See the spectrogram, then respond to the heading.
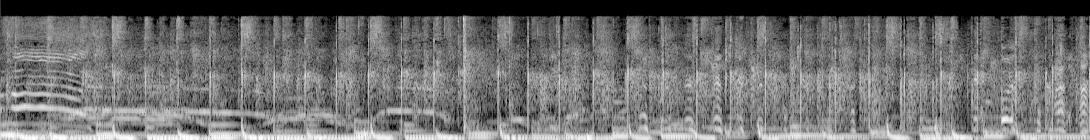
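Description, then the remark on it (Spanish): Loud, steady audience applause for actor Rodrigo Santoro fills the whole stretch, a dense wash of clapping blended with upbeat band music playing over it, with no talk. “Y fuerte el aplauso para Rodrigo Santoro.”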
